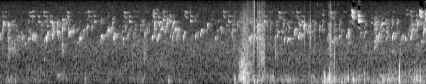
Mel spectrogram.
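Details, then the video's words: European goldfinch song in bitbita style, meant to spur other goldfinches to sing and mate: dense high twittering and tinkling chirps throughout, with a brief broadband noise burst midway and low rumbling. "بتبتات الحسون بتبتة تنطق اي حسون كان صامت سيغرد"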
